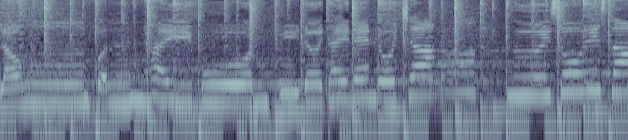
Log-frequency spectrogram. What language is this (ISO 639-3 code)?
vie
